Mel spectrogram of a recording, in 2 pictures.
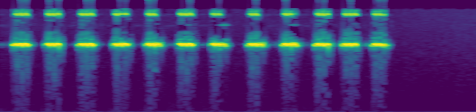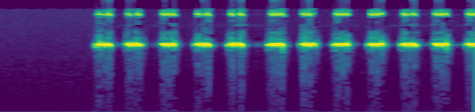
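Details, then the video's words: Noisy cricket sounds intended to drive off rats: a dozen rapid high chirps, a silent gap of about a second and a half, then another dozen in the same quick, regular beat. "SUARA JANGKRIK NYARING PENGUSIR TIKUS"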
